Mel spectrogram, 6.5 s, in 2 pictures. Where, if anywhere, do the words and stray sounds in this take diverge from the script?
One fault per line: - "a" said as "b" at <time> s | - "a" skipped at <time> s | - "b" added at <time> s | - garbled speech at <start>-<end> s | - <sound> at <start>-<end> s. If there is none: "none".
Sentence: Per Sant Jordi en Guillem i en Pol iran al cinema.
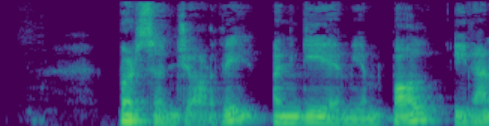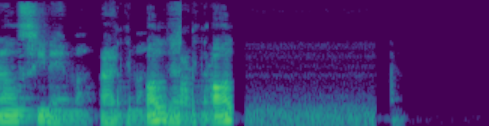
- garbled speech at 3.9-4.8 s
